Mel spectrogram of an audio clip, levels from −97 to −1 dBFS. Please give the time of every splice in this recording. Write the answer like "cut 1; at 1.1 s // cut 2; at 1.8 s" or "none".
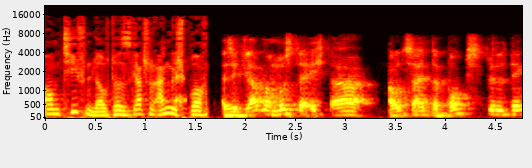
cut 1; at 1.6 s // cut 2; at 3.3 s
